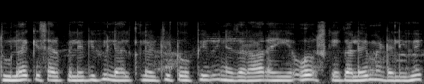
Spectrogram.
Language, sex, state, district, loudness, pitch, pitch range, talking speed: Hindi, female, Bihar, Katihar, -15 LUFS, 195 Hz, 185-210 Hz, 325 wpm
